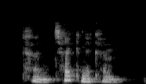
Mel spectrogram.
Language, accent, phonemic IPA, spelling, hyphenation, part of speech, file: English, Southern England, /pænˈtɛknɪkən/, pantechnicon, pan‧tech‧ni‧con, noun, LL-Q1860 (eng)-pantechnicon.wav
- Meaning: A building or place housing shops or stalls where all sorts of (especially exotic) manufactured articles are collected for sale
